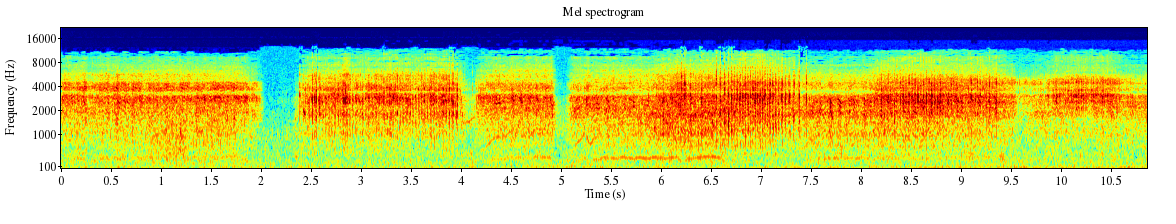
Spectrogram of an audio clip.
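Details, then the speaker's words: RC Spiderbot with brushed motors, 20A ESC, after replacing a broken gear: high-pitched motor whirring with repeated brief cut-outs and rough chattering; gears slipping, new gear likely broken again. "I can hear the gears slipping already."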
